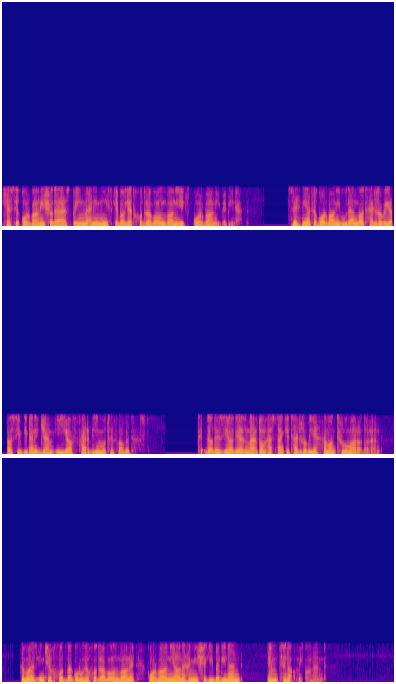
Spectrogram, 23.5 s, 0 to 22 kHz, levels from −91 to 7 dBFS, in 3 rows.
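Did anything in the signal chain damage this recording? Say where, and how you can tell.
Yes. At the codec stage the whole clip has been through a GSM full-rate codec. It models the vocal tract and drives it with a sparse, regularly spaced pulse excitation, which fits its 13 kbps rate. That gives the speech a plainly audible buzzy, gravelly roughness from start to finish. The spectrum stops dead at about 3.8 kHz, so sibilants and breath detail are gone and consonants sound dull and coarse.

At the playback stage there is a playback stall from 7.79 to 7.96 s. The output goes silent in mid-flow for about 0.15 s, and the speech then resumes without anything being repeated. The likely cause is the player running short of buffered data or its audio thread being blocked, so it had nothing to hand the output device until it recovered.

Also at the playback stage, time-compressed catch-up follows from 7.96 to 8.54 s. 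The player works off the backlog left by the stall by cutting out small segments and cross-fading across the joins. The speech runs at about 1.25 times normal speed there, sounding hurried but at its normal pitch.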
